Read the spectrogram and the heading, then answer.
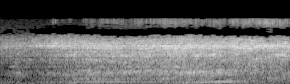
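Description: A getaway car's engine runs as it drives off after a robbery: a loud, steady droning rumble that holds level throughout, with no voices.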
